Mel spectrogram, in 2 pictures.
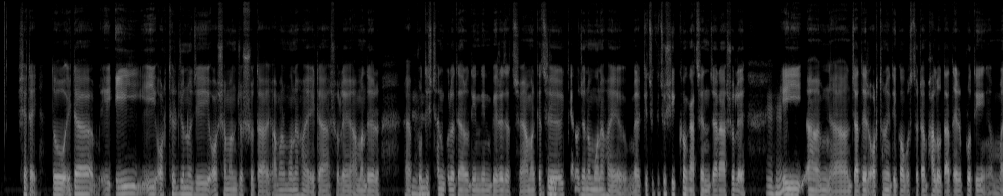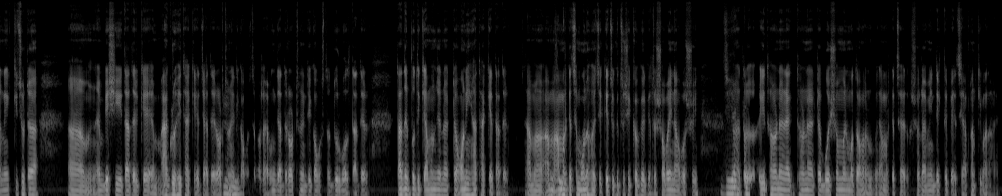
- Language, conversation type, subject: Bengali, unstructured, সবার জন্য শিক্ষার সুযোগ সমান হওয়া কেন উচিত?
- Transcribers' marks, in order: static; tapping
